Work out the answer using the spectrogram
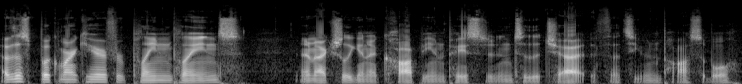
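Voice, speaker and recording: A man with a deep, gravelly just-woken voice drawls through a casual live stream. He talks slowly and wanders, correcting himself as he goes. The sound is crisp and bright, close and dry with no room around it. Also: fairly even intonation. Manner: rambling, chatty, many fillers and self-corrections. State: groggy just-woken morning voice. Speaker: live streamer exploring a virtual world.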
